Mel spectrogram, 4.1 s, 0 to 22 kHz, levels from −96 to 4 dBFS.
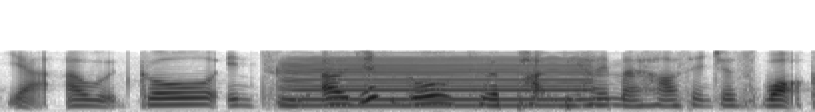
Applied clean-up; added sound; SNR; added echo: none; Wind instrument, woodwind instrument; 5 dB; none.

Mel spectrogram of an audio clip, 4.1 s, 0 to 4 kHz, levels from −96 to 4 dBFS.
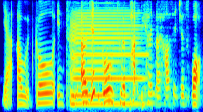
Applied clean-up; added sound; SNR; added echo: classical method log-MMSE.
